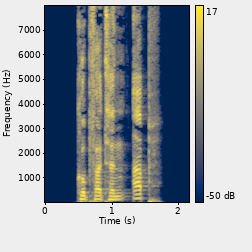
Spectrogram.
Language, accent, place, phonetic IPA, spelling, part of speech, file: German, Germany, Berlin, [ˌkʊp͡fɐtn̩ ˈap], kupferten ab, verb, De-kupferten ab.ogg
- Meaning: inflection of abkupfern: 1. first/third-person plural preterite 2. first/third-person plural subjunctive II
